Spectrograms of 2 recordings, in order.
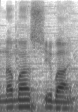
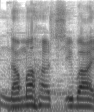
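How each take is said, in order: First: The words are said with a joined consonant. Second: The words are said without a joined consonant. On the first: This is how the mantra is written. The speaker calls it wrong. "लिखते समय आएगा नमः शिवाय, लिखते समय हलंत आएगा" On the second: This is how the mantra is spoken aloud. The speaker calls it right. "बोलते समय नमः शिवाय"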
